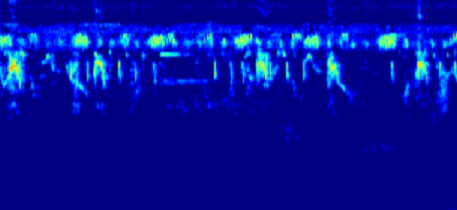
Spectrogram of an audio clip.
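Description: Baya Weavers chatter in a busy stream of high, squeaky chirps and short wheezy notes, several birds overlapping, over a faint steady insect hum.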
